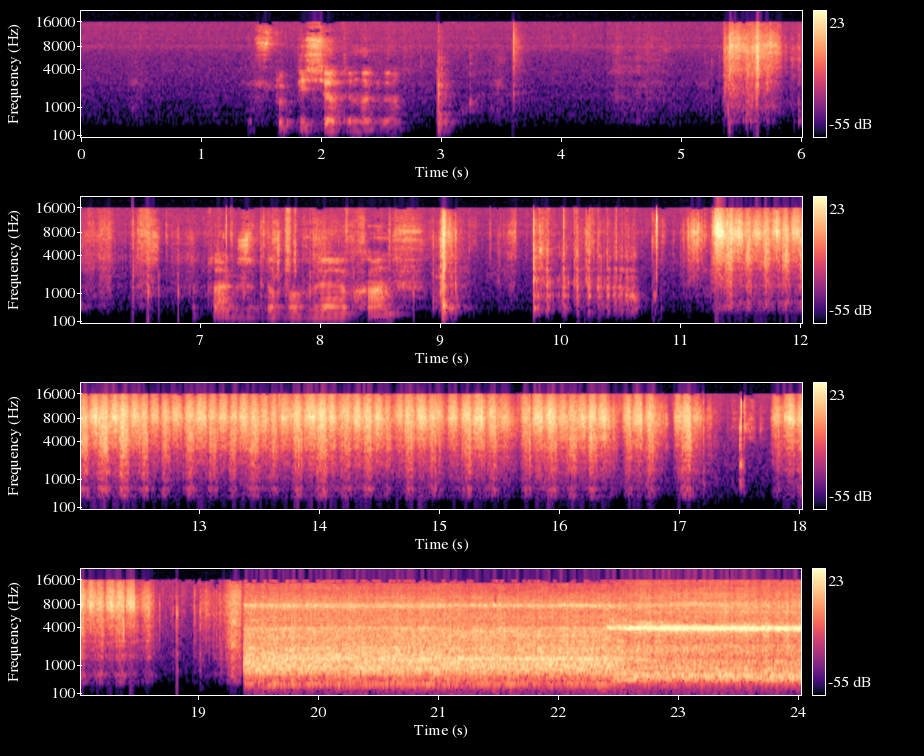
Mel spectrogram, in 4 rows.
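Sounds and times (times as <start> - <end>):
seeds pouring with dry rustle: 11.0 - 19.4
electric grain mill grinding: 19.4 - 24.0.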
